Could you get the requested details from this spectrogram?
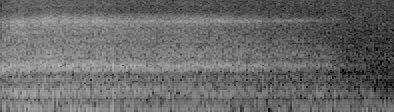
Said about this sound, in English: hold it there for a few seconds. All right? One, two, three. Inhale.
